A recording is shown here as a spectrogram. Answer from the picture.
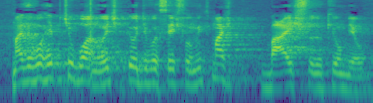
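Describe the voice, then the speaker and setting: A man talks with ordinary pitch variation. Audible room echo and noticeable background noise fill the recording. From Rio de Janeiro, Brazil (Irajá). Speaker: spiritist lecturer. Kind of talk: lecture. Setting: hall with live audience. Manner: loud; animated.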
